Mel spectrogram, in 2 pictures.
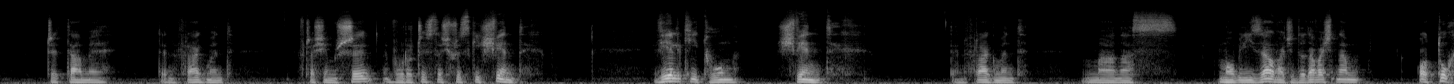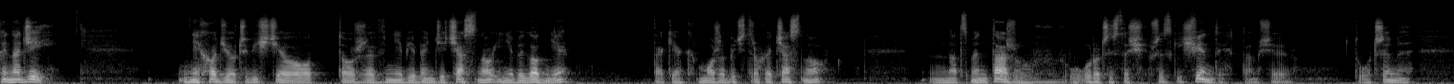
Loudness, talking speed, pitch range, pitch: -28 LUFS, 100 wpm, 95-110 Hz, 100 Hz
